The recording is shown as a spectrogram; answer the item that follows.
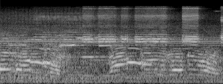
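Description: A crowd of men's voices calling out over the noise of a motorcycle procession, with a high steady tone joining about a second in.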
